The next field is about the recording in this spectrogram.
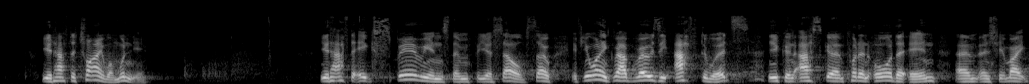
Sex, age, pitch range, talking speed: male, 20-39, 150-195 Hz, 205 wpm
